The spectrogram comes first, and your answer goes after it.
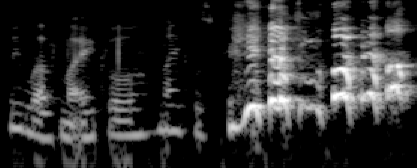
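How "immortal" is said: high, loud laughing shout of a name; laughing shriek. Real, not acted. Reacting to Immortal's lobster spam with a laughing shriek.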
